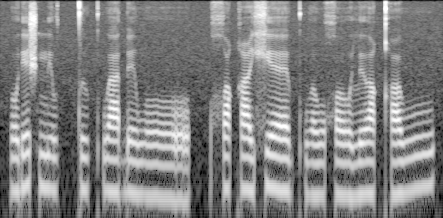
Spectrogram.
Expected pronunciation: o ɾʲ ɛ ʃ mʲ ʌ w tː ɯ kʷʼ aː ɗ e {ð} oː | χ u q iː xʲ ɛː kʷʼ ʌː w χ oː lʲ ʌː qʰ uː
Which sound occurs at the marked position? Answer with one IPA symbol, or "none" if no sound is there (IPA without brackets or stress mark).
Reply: w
